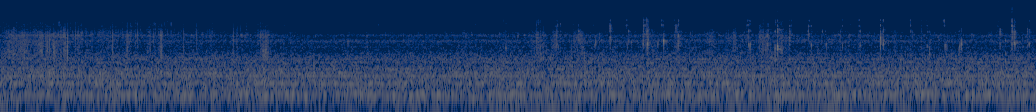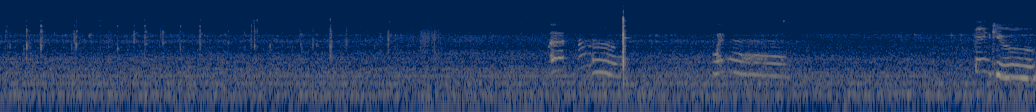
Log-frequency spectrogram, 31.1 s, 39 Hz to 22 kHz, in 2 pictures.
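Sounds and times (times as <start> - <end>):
cat lapping water: 0.2 - 22.4.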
